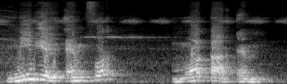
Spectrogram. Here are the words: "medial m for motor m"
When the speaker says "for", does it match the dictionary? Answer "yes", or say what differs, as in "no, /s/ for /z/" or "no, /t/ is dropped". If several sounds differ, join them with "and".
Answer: no, /p/ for /f/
